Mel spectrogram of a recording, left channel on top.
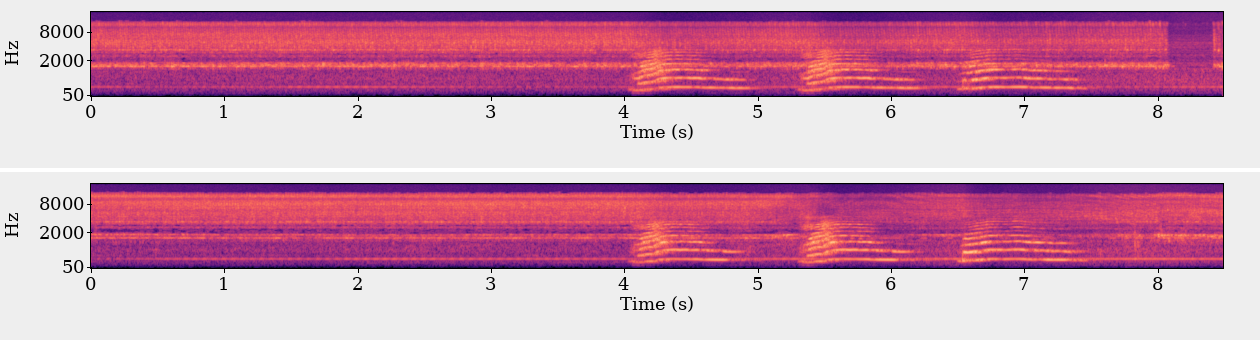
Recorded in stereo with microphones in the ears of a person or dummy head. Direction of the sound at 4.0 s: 5° left (ahead or behind).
